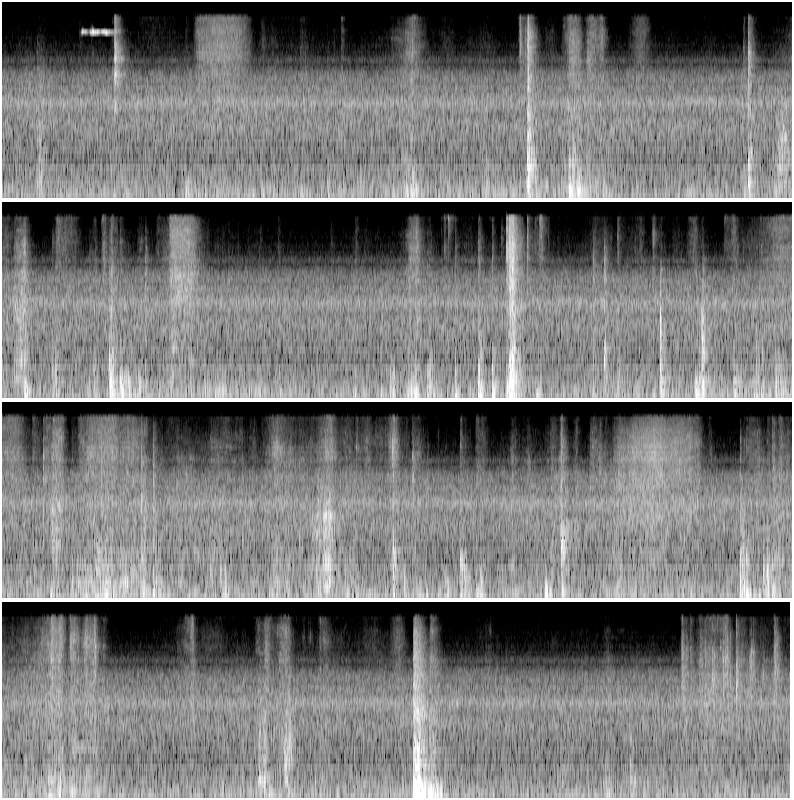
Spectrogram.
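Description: A cardboard box being opened by hand and its contents lifted out: scattered knocks, scrapes and rustles of cardboard, with one loud thump near the end.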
